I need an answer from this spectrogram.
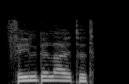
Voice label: "fehlgeleitet", german; adjectives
